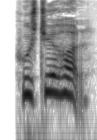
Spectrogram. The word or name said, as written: husdyrhold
